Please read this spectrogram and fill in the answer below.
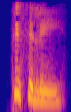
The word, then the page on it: pithily: ‘pıɵılı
